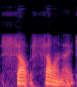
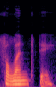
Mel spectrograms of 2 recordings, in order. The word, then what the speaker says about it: selenite: And selenite or selenite. It's pronounced different ways.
